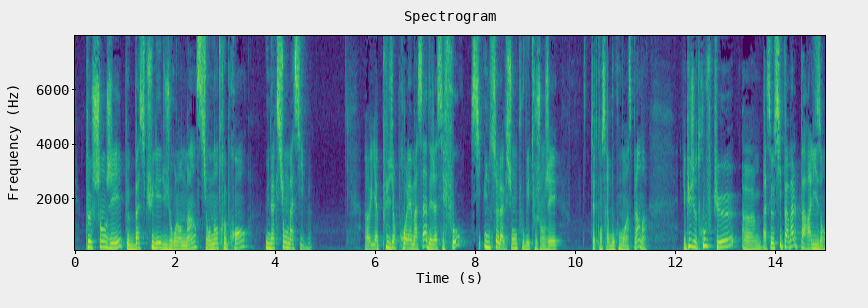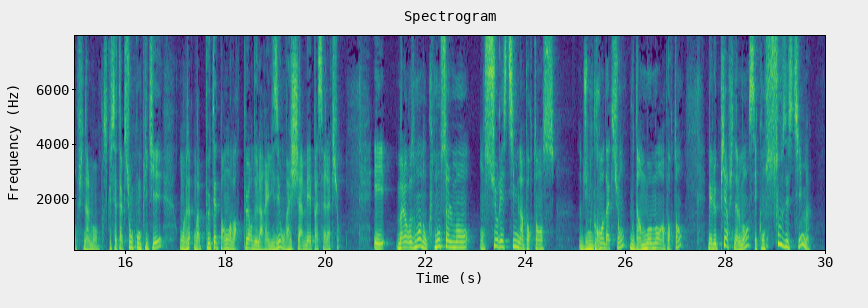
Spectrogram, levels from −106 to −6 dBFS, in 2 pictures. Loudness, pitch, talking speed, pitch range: -22 LUFS, 165 Hz, 195 wpm, 145-205 Hz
